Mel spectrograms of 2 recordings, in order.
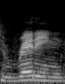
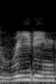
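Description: First: The first syllable sounds like 'red'. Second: The first syllable sounds like 'reed'. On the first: The speaker calls it right. "but it's" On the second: The speaker calls it wrong. "I really thought it was"

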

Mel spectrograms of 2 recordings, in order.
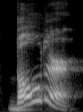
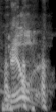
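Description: First: The name is said like the word boulder. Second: The name is said like the word builder. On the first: The speaker calls it wrong. "People were like, boulder" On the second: The speaker calls it right. "It's builder"

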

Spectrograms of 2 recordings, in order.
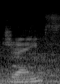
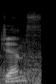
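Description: First: The vowel is a long 'ay' sound. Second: The vowel is a short 'eh' sound. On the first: The speaker calls it right. "I have to think about Rain, and then I said James" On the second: The speaker calls it wrong.

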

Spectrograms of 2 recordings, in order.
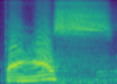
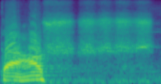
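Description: First: The hissing sound is a sharp, clean s. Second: The hissing sound is blended toward sh. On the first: The speaker calls it right. "Yang betul adalah ka'as, as, tajam" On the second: The speaker calls it wrong. "Itu tafashi, campuran antara sad dengan shin"

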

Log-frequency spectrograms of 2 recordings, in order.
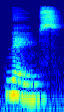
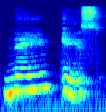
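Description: First: The words are linked with a long S sound. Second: The two words are said separately. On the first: The speaker calls it right. "make this S sound longer, as if it is a plural form of name" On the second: The speaker calls it wrong. "Instead of saying this, name is, divide them in pronunciation"

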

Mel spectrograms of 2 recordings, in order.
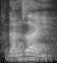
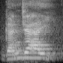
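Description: First: The 'j' is pronounced as a dental sound. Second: The 'j' is pronounced as a palatal sound. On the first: The speaker calls it right. "దంత్యం పలకాలి" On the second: The speaker calls it wrong. "గంజాయి కాదు"

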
